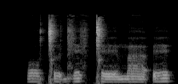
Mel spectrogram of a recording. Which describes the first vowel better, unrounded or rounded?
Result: rounded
